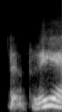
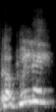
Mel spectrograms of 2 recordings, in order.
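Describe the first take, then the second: First: It is said lower and gently. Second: It is said high-pitched and sharp. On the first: The refusal is loving and comes with a reason. The speaker calls it right. "dengan penjelasan" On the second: The refusal is flat, with no reason given. The speaker calls it wrong. "dengan intonasi satu oktav di atas"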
